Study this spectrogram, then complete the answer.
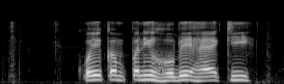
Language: Magahi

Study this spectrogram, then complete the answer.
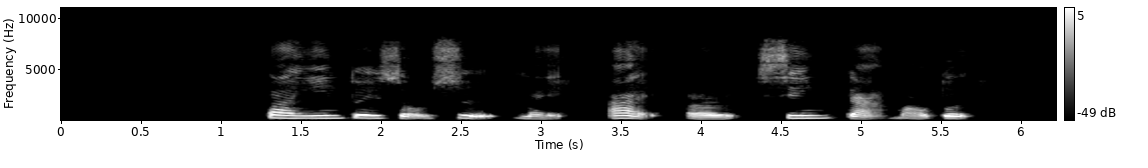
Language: Chinese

